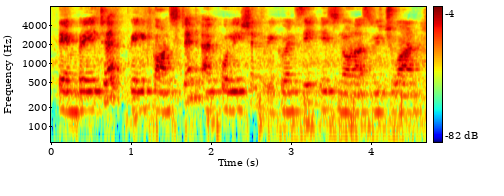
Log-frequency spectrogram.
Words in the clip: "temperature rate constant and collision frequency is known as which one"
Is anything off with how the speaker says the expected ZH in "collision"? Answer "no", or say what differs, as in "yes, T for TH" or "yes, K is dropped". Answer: yes, SH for ZH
